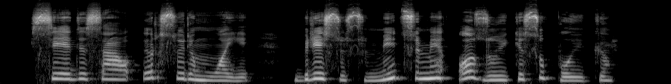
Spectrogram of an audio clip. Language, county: Lithuanian, Kaunas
